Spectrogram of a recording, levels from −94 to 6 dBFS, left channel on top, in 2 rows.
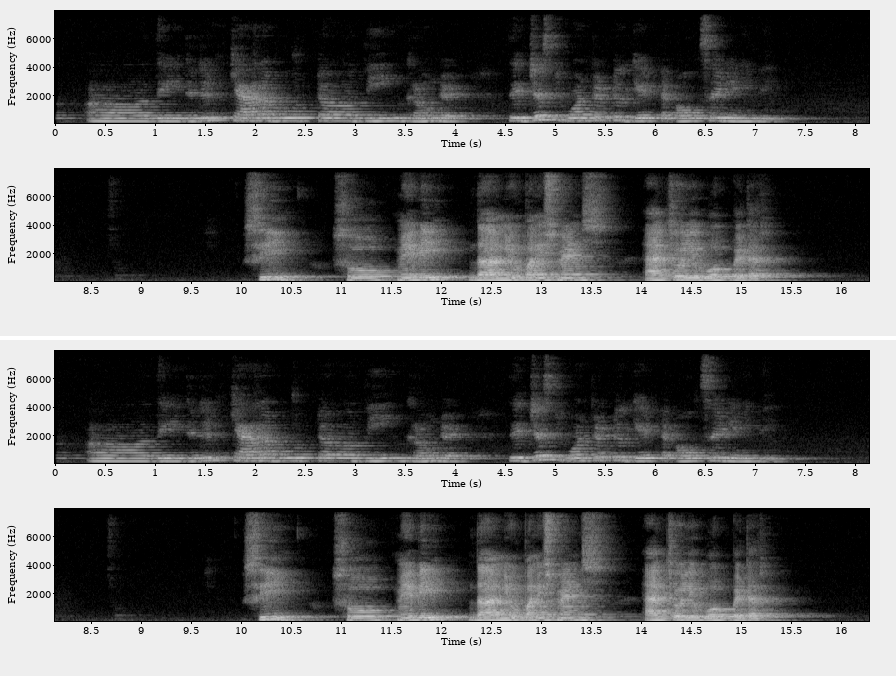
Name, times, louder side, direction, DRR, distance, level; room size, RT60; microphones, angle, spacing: voice 1, 0.3-4.0 4.5-7.2, left 1 dB, 45° left, -10 dB, 0.9 m, -30 dB
voice 2, 10.0-10.5 10.9-13.6 14.0-15.2, equal, 30° right, -2 dB, 0.7 m, -22 dB
4.0 x 2.0 x 3.1 m, 0.96 s
head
